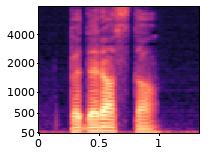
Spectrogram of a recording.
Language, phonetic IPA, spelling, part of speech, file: Polish, [ˌpɛdɛˈrasta], pederasta, noun, Pl-pederasta.ogg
